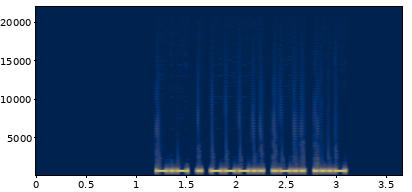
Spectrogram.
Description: Morse code, heard as a keyed tone, about 36 wpm, 700 Hz. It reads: KE8LV
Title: USA Call Signs - 5 Characters - 4x Character Spacing - 35wpm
